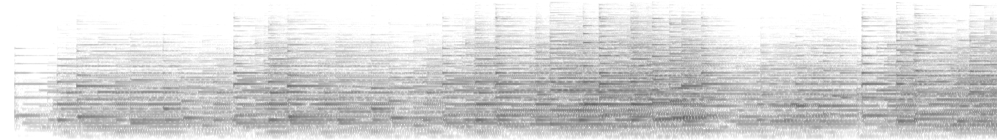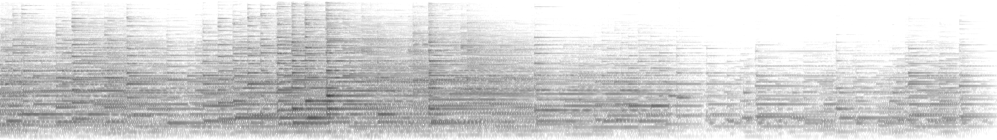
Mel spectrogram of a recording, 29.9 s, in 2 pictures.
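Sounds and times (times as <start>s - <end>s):
piano etude in C sharp minor: 0.2s - 29.9s.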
